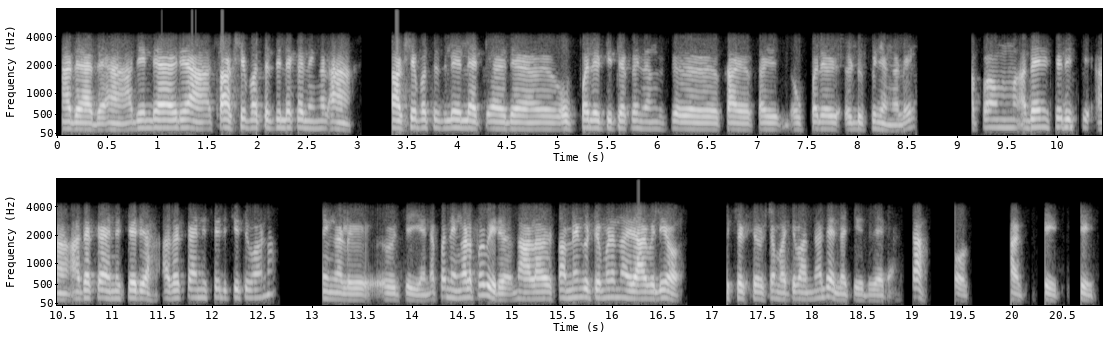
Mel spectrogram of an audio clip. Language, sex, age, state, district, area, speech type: Malayalam, female, 60+, Kerala, Kasaragod, urban, conversation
